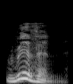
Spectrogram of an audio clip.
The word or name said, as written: riven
